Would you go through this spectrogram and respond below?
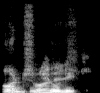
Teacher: Emphasize the prefix un.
